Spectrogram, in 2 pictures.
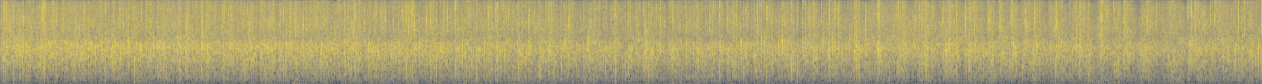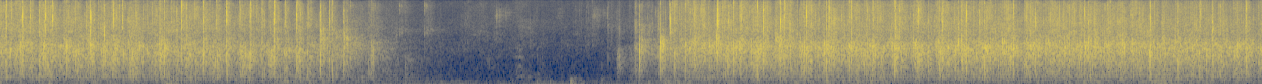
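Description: An audience applauding with loud, sustained clapping. It fades out about twenty seconds in, is nearly silent for about three seconds, then starts again at full strength.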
